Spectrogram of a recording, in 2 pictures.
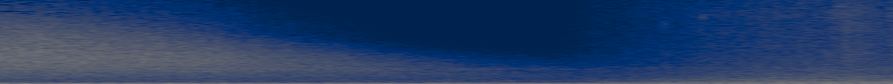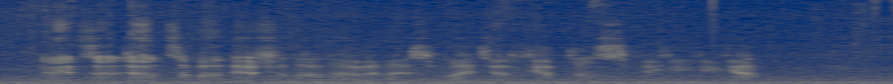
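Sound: airplane cabin in flight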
